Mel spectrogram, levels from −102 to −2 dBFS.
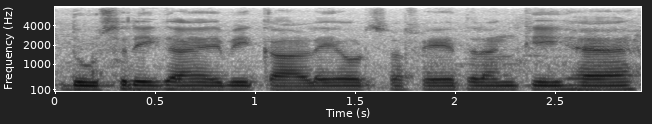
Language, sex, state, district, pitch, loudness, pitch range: Hindi, male, Punjab, Fazilka, 120 Hz, -15 LUFS, 115-120 Hz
